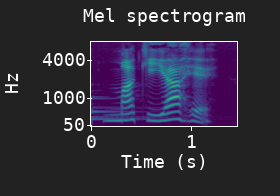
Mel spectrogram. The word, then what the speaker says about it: maquillaje: Makeup in Spanish is called maquillaje. So now let's try saying it all together. Ready, amigos? Maquillaje. – Maquillaje. – Maquillaje. – Maquillaje.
